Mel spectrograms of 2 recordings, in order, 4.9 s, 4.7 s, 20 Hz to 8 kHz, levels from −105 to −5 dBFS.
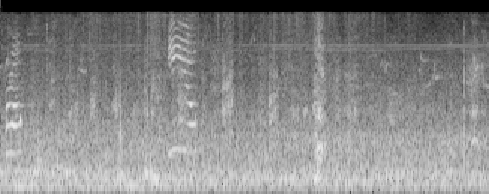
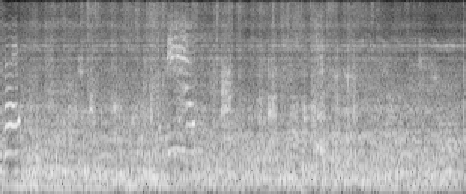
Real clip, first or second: first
